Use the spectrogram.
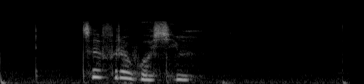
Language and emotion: Russian, sad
